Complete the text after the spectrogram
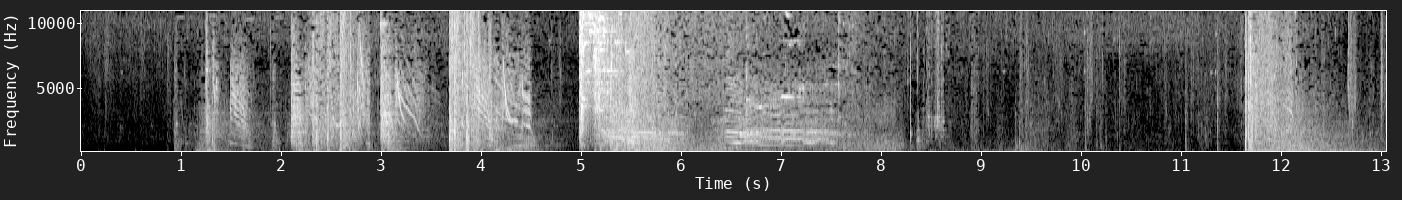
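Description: Loud gunshots and blasts ring out in bursts.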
